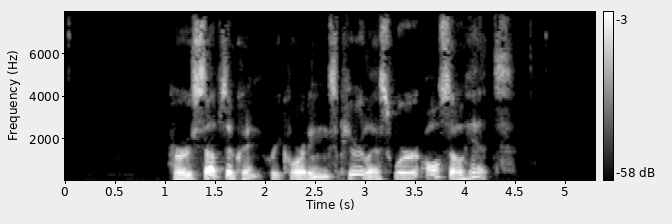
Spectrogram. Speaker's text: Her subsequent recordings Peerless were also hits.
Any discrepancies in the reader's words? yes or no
no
